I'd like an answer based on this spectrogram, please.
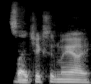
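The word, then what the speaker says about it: Csikszentmihalyi: in the space the Martin Seligman's I was mispronounced mahale chicks in my eye yes there it is thank you who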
